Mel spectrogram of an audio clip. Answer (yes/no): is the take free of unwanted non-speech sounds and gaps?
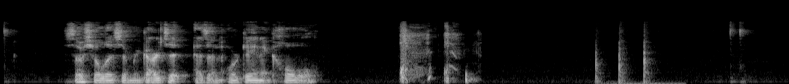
no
